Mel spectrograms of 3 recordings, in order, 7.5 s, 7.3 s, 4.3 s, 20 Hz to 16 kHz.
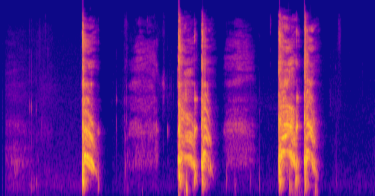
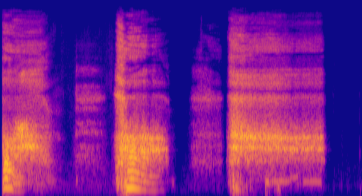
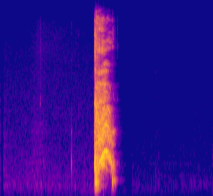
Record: {"three_cough_length": "7.5 s", "three_cough_amplitude": 32768, "three_cough_signal_mean_std_ratio": 0.33, "exhalation_length": "7.3 s", "exhalation_amplitude": 17043, "exhalation_signal_mean_std_ratio": 0.59, "cough_length": "4.3 s", "cough_amplitude": 29597, "cough_signal_mean_std_ratio": 0.23, "survey_phase": "beta (2021-08-13 to 2022-03-07)", "age": "45-64", "gender": "Male", "wearing_mask": "No", "symptom_none": true, "smoker_status": "Never smoked", "respiratory_condition_asthma": false, "respiratory_condition_other": false, "recruitment_source": "REACT", "submission_delay": "4 days", "covid_test_result": "Negative", "covid_test_method": "RT-qPCR", "influenza_a_test_result": "Unknown/Void", "influenza_b_test_result": "Unknown/Void"}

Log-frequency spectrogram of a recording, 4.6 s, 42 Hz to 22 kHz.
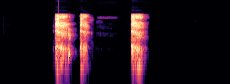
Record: {"three_cough_length": "4.6 s", "three_cough_amplitude": 32767, "three_cough_signal_mean_std_ratio": 0.31, "survey_phase": "beta (2021-08-13 to 2022-03-07)", "age": "18-44", "gender": "Female", "wearing_mask": "No", "symptom_none": true, "smoker_status": "Never smoked", "respiratory_condition_asthma": false, "respiratory_condition_other": false, "recruitment_source": "REACT", "submission_delay": "2 days", "covid_test_result": "Negative", "covid_test_method": "RT-qPCR", "influenza_a_test_result": "Negative", "influenza_b_test_result": "Negative"}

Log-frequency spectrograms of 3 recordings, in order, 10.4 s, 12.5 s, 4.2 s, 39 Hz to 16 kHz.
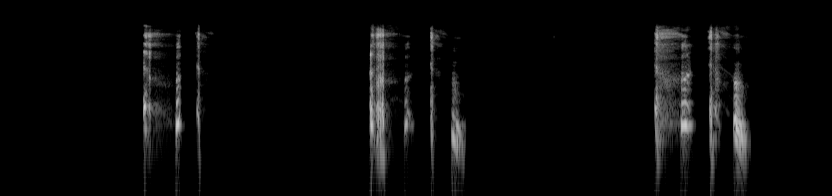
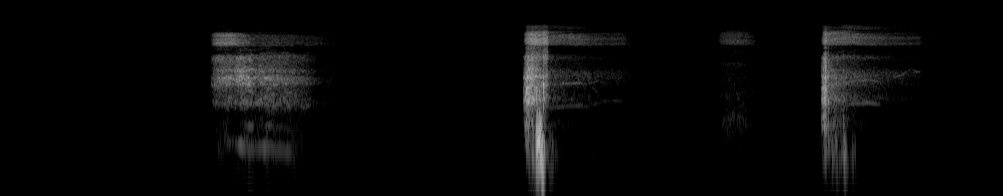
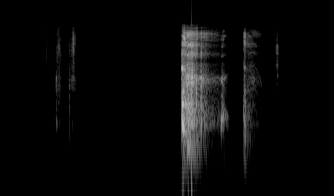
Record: {"three_cough_length": "10.4 s", "three_cough_amplitude": 31717, "three_cough_signal_mean_std_ratio": 0.24, "exhalation_length": "12.5 s", "exhalation_amplitude": 17893, "exhalation_signal_mean_std_ratio": 0.25, "cough_length": "4.2 s", "cough_amplitude": 32372, "cough_signal_mean_std_ratio": 0.2, "survey_phase": "beta (2021-08-13 to 2022-03-07)", "age": "45-64", "gender": "Female", "wearing_mask": "No", "symptom_cough_any": true, "symptom_runny_or_blocked_nose": true, "symptom_sore_throat": true, "symptom_fatigue": true, "symptom_headache": true, "smoker_status": "Current smoker (e-cigarettes or vapes only)", "respiratory_condition_asthma": false, "respiratory_condition_other": false, "recruitment_source": "Test and Trace", "submission_delay": "2 days", "covid_test_result": "Positive", "covid_test_method": "LFT"}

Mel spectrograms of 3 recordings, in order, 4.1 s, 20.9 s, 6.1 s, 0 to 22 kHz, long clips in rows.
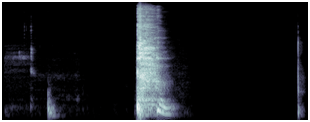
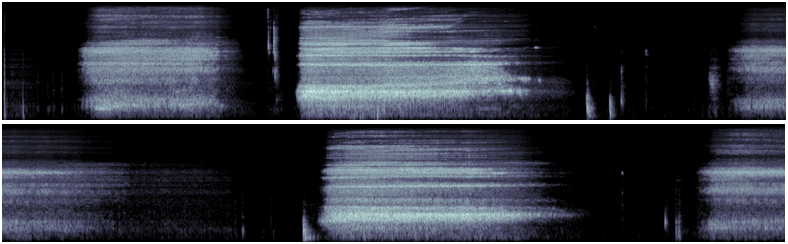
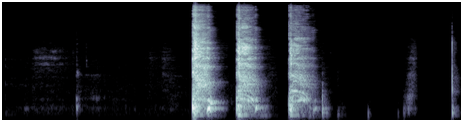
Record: {"cough_length": "4.1 s", "cough_amplitude": 32768, "cough_signal_mean_std_ratio": 0.22, "exhalation_length": "20.9 s", "exhalation_amplitude": 11057, "exhalation_signal_mean_std_ratio": 0.53, "three_cough_length": "6.1 s", "three_cough_amplitude": 32768, "three_cough_signal_mean_std_ratio": 0.25, "survey_phase": "beta (2021-08-13 to 2022-03-07)", "age": "18-44", "gender": "Female", "wearing_mask": "No", "symptom_cough_any": true, "symptom_sore_throat": true, "symptom_other": true, "symptom_onset": "8 days", "smoker_status": "Never smoked", "respiratory_condition_asthma": false, "respiratory_condition_other": false, "recruitment_source": "Test and Trace", "submission_delay": "4 days", "covid_test_result": "Positive", "covid_test_method": "RT-qPCR", "covid_ct_value": 26.1, "covid_ct_gene": "N gene"}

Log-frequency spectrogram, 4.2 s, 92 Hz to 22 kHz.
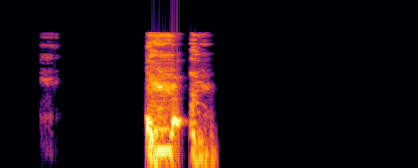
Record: {"cough_length": "4.2 s", "cough_amplitude": 21836, "cough_signal_mean_std_ratio": 0.21, "survey_phase": "beta (2021-08-13 to 2022-03-07)", "age": "18-44", "gender": "Female", "wearing_mask": "No", "symptom_cough_any": true, "symptom_new_continuous_cough": true, "symptom_runny_or_blocked_nose": true, "symptom_shortness_of_breath": true, "symptom_sore_throat": true, "symptom_onset": "3 days", "smoker_status": "Never smoked", "respiratory_condition_asthma": false, "respiratory_condition_other": false, "recruitment_source": "Test and Trace", "submission_delay": "2 days", "covid_test_result": "Positive", "covid_test_method": "ePCR"}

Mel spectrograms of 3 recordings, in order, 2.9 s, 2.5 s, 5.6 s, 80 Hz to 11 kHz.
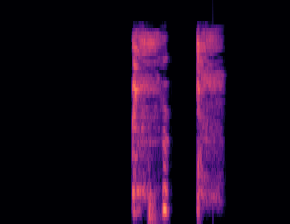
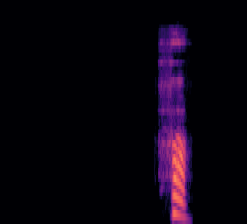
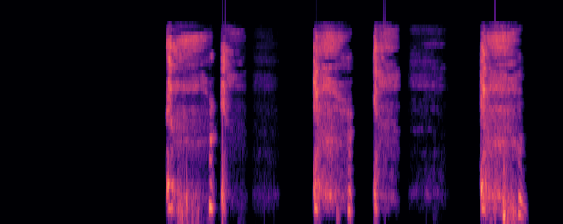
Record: {"cough_length": "2.9 s", "cough_amplitude": 27612, "cough_signal_mean_std_ratio": 0.29, "exhalation_length": "2.5 s", "exhalation_amplitude": 26864, "exhalation_signal_mean_std_ratio": 0.17, "three_cough_length": "5.6 s", "three_cough_amplitude": 32768, "three_cough_signal_mean_std_ratio": 0.36, "survey_phase": "beta (2021-08-13 to 2022-03-07)", "age": "45-64", "gender": "Female", "wearing_mask": "No", "symptom_cough_any": true, "symptom_runny_or_blocked_nose": true, "symptom_fatigue": true, "symptom_fever_high_temperature": true, "symptom_headache": true, "symptom_other": true, "smoker_status": "Never smoked", "respiratory_condition_asthma": false, "respiratory_condition_other": false, "recruitment_source": "Test and Trace", "submission_delay": "2 days", "covid_test_result": "Positive", "covid_test_method": "RT-qPCR", "covid_ct_value": 21.8, "covid_ct_gene": "ORF1ab gene"}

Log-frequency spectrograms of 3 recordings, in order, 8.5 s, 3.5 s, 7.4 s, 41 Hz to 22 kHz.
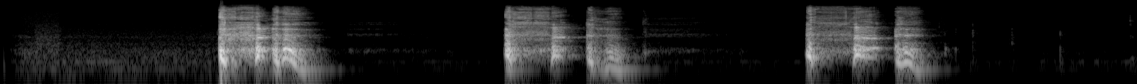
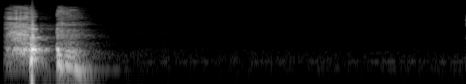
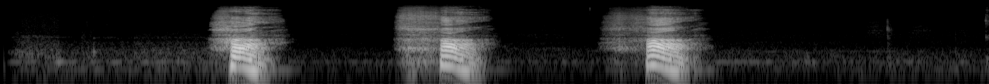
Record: {"three_cough_length": "8.5 s", "three_cough_amplitude": 32767, "three_cough_signal_mean_std_ratio": 0.27, "cough_length": "3.5 s", "cough_amplitude": 32768, "cough_signal_mean_std_ratio": 0.2, "exhalation_length": "7.4 s", "exhalation_amplitude": 28069, "exhalation_signal_mean_std_ratio": 0.26, "survey_phase": "beta (2021-08-13 to 2022-03-07)", "age": "65+", "gender": "Male", "wearing_mask": "No", "symptom_fatigue": true, "symptom_onset": "4 days", "smoker_status": "Ex-smoker", "respiratory_condition_asthma": false, "respiratory_condition_other": false, "recruitment_source": "REACT", "submission_delay": "2 days", "covid_test_result": "Negative", "covid_test_method": "RT-qPCR", "influenza_a_test_result": "Negative", "influenza_b_test_result": "Negative"}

